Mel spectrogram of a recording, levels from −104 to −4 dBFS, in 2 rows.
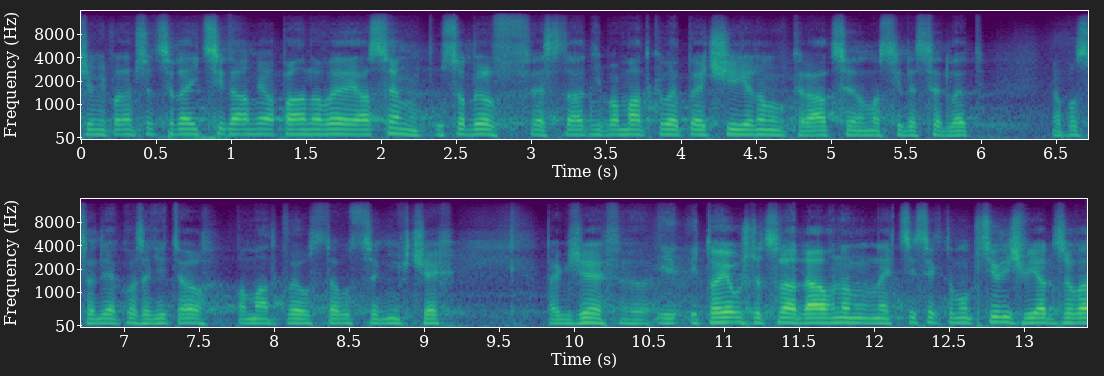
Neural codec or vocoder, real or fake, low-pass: autoencoder, 48 kHz, 32 numbers a frame, DAC-VAE, trained on Japanese speech; fake; 14.4 kHz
